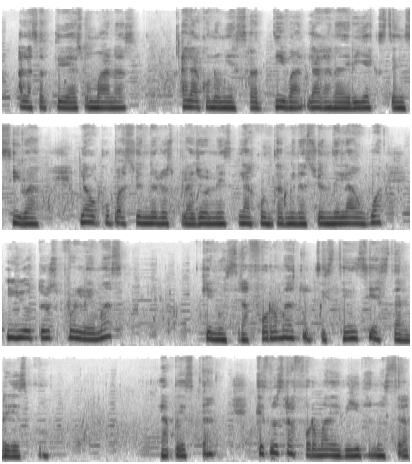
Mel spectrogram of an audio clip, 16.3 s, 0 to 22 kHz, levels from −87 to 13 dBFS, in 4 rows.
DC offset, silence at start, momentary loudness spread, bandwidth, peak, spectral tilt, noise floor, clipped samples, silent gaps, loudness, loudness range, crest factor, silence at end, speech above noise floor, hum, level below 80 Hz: under 0.1%; 0 s; 14 LU; 17.5 kHz; -4 dBFS; -5 dB/octave; -38 dBFS; under 0.1%; none; -19 LUFS; 4 LU; 16 dB; 0 s; 20 dB; none; -66 dBFS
